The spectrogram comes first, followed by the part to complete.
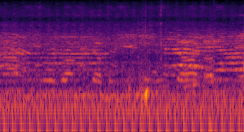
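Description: Voices talking over a steady low mechanical hum that pulses quickly and evenly. One short sharp tap about one and a half seconds in.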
